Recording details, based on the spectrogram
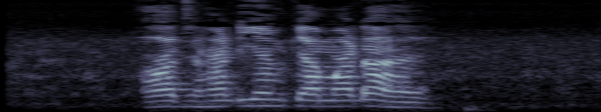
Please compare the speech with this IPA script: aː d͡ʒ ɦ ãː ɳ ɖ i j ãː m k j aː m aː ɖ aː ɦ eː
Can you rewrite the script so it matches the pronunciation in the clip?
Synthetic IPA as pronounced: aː d͡ʒ ɦ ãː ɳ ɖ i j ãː m k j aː m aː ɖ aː ɦ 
